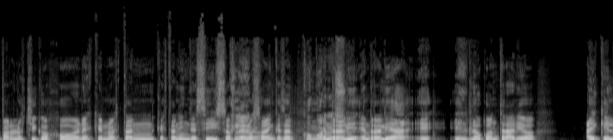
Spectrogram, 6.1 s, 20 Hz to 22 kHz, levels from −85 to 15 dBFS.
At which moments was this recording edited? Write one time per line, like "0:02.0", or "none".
none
